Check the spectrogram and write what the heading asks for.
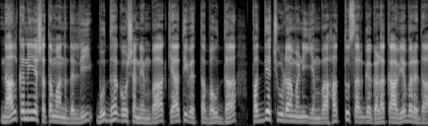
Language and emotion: Kannada, neutral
